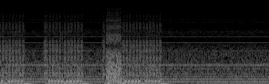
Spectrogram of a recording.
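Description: An explosion bursts in a video game.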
